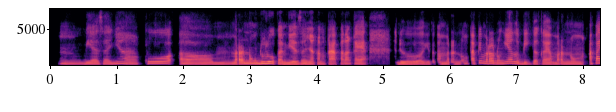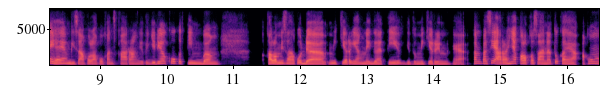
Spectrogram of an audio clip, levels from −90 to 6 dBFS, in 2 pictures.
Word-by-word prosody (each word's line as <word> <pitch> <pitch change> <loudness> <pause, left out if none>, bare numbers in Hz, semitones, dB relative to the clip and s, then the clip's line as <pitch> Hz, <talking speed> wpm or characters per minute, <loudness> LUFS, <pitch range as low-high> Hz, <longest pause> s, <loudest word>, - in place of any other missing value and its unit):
Mmm, 205 -2 -6
biasanya 205 +2 -2 0.3
aku, 215 +4 -8 0.4
mmm, 195 -1 -3
merenung 220 +2 +3
dulu 250 +1 +6
kan 200 - +3
biasanya 195 +2 +1
kan, 190 -1 -2
Kak. - - +3
Karena 220 +1 +1
kayak 205 -2 +1 0.4
aduh 185 +1 -1
gitu 175 - -9
kan, - - -5
merenung, 195 +3 -5
tapi 225 +7 0
merenungnya 235 0 +1
lebih 205 -2 -2
ke 200 - +2
kayak 190 -2 +1
merenung 190 -1 -3
apa 265 +7 +2
ya, 210 - +4
yang 225 - 0
bisa 200 -1 -1
aku 200 - -3
lakukan 195 0 -2
sekarang 195 -1 -1
gitu. 195 +1 -8
Jadi 210 +3 +2
aku 290 - -5
ketimbang, 200 -5 0 0.7
kalau 215 -1 +7
misal 210 -1 +1
aku 215 - -2
udah 195 -1 +6
mikir 210 0 -1
yang 195 0 0
negatif 190 +1 -1
gitu, 185 0 -7
mikirin 185 0 -2
kayak, 185 -2 -6
kan 275 0 -2
pasti 255 +3 +3
arahnya 220 +5 +3
kalau 230 -3 +3
ke 220 - -2
sana 205 -2 +2
tuh 285 - -3
kayak 195 -4 +1
aku 250 - -4
200 Hz, 190 wpm, -22 LUFS, 190-215 Hz, 0.7 s, kalau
